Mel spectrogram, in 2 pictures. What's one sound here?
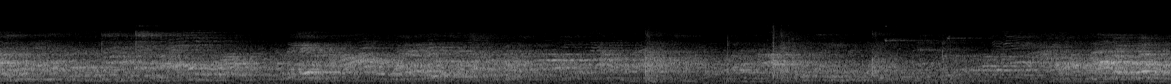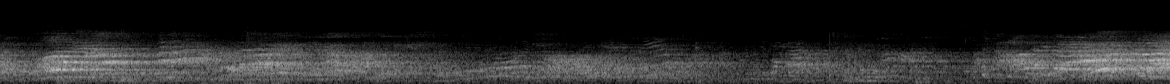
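Badminton rackets hit a shuttlecock with sharp pops.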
